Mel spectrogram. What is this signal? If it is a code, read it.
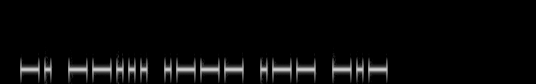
Morse code, heard as a keyed tone, about 21 wpm, 700 Hz. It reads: N7JWK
